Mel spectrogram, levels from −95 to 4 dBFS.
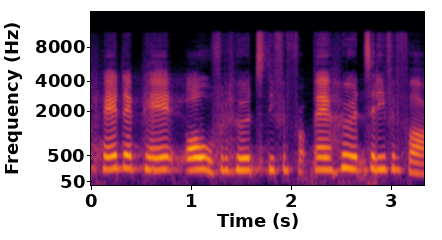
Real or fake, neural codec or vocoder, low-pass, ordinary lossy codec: fake; codec, 16 kHz in and 24 kHz out, 0.9 kbps, LongCat-Audio-Codec, four codebook decoder; 10.8 kHz; none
